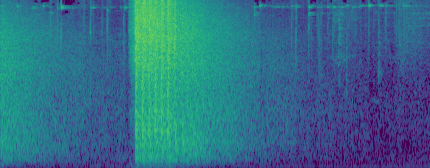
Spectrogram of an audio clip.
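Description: Automatic gunfire: the echo of a burst dies away at the start, then a short burst of rapid shots comes about a second and a half in, its echo trailing off over the next second and a half.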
